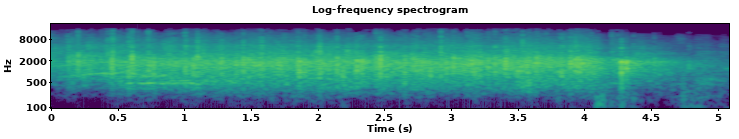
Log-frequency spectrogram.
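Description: Sustained audience applause, a dense steady wash of many hands clapping at even loudness for about five seconds, fading slightly at the very end with no voices over it.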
